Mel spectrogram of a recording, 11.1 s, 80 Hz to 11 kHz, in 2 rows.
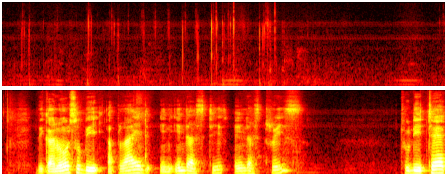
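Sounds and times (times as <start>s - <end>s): stylus clicking and scratching on tablet: 0.2s - 3.8s.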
